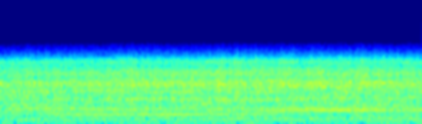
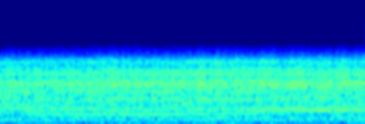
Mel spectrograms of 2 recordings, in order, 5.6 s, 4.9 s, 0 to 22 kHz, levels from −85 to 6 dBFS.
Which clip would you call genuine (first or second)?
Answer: first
